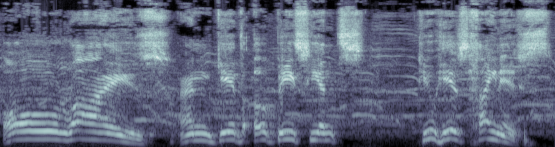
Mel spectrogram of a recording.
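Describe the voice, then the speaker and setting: Male actor as dutiful court servant and herald, formal and deferential, slightly high voice, faint background noise. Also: animated, very slow, a faint crowd, heavily acted. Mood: proud, proclaiming. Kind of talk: audio drama acting.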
